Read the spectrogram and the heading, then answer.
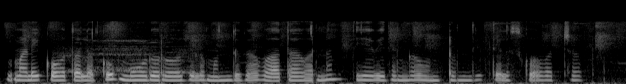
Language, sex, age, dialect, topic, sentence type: Telugu, female, 25-30, Southern, agriculture, question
